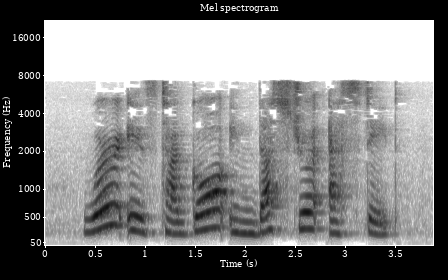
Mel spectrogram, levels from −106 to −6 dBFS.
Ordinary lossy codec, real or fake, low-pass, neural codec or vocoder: MP3, 32 kbps; real; 7.2 kHz; none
